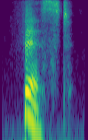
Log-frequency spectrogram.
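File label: "fist", American English; gcompris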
